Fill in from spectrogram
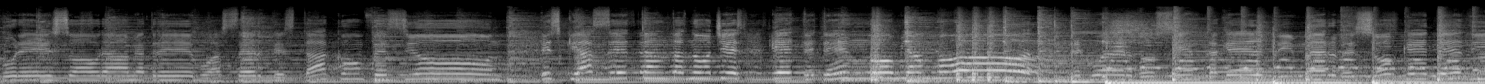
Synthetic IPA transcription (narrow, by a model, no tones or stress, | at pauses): poɾesoaoɾameat̪ɾeβoaseɾt̪est̪akoɱfesjon | eskeaset̪ãnt̪aznot͡ʃes | ket̪et̪eŋɡomiamo | ɾrekweɾðosjent̪ɾakelpɾimeɾβesoket̪eði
